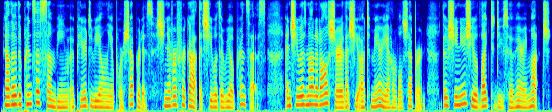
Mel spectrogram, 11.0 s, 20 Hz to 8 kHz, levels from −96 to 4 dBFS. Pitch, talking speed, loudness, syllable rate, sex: 185 Hz, 255 wpm, -20 LUFS, 6.1 syllables/s, female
